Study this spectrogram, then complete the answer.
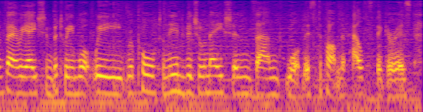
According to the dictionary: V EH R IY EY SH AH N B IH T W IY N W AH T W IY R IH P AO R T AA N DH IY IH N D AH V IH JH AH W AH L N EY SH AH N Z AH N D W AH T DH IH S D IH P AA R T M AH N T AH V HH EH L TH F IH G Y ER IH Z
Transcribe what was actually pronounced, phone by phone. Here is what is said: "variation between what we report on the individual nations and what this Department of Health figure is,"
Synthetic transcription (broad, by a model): V EH R IY EY SH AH N B IH T W IY N W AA T W IY R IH P AO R T N DH IY IH N D AH V IH JH AH W AH L N EY SH AH N Z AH N W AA T DH IH S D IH P AA T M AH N T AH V HH EH L TH F IH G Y ER IH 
